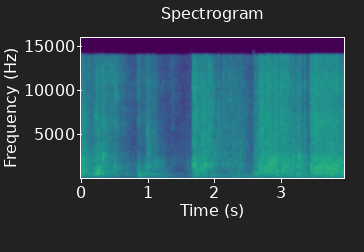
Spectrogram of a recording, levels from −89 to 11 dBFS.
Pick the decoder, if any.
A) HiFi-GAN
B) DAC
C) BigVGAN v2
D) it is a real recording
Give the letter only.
D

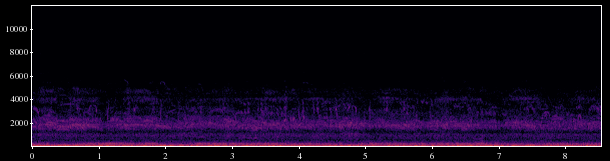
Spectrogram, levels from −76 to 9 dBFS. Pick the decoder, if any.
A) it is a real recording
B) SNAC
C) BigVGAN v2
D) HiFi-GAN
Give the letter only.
A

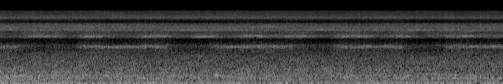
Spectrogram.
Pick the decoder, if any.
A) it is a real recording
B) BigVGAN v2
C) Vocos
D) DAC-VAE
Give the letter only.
D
